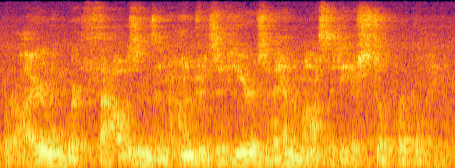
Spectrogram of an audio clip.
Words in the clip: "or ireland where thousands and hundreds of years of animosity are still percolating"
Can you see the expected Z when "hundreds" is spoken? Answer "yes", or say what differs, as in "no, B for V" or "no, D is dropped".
yes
